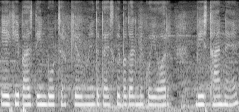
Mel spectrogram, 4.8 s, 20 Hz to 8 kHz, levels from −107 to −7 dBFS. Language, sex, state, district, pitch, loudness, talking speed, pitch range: Hindi, female, Uttar Pradesh, Lucknow, 220 Hz, -15 LUFS, 215 wpm, 220-225 Hz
